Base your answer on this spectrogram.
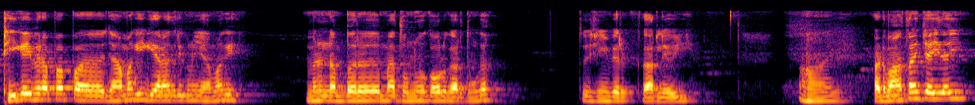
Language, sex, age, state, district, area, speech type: Punjabi, male, 18-30, Punjab, Fatehgarh Sahib, rural, spontaneous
